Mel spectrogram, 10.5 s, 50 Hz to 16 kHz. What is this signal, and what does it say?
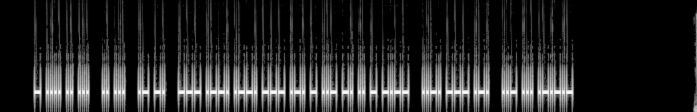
Morse code, heard as a keyed tone, about 40 wpm, 700 Hz. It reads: THIS IS AN OPPORTUNITY FOR US.
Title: Sentences from Top 1000 Words 40wpm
